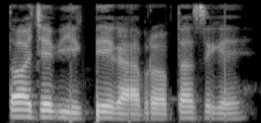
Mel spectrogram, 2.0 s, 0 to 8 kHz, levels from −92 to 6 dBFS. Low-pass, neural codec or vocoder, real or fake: 7.2 kHz; none; real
